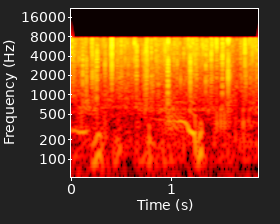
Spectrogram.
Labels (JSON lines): {"label": "biophony, cascading saw", "recorder": "SoundTrap 600 or HydroMoth"}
